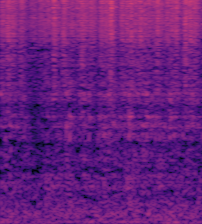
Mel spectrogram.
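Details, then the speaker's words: Inherited pressure canner with cold-pack navy beans, weight just starting to jiggle at pressure before timing begins. Soft, quick rattling hiss as the weight rocks and vents steam, settling toward a steady rhythm; normal. "okay you can hear that i'm starting to jiggle so i'm going to let it go just a little bit until it starts"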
